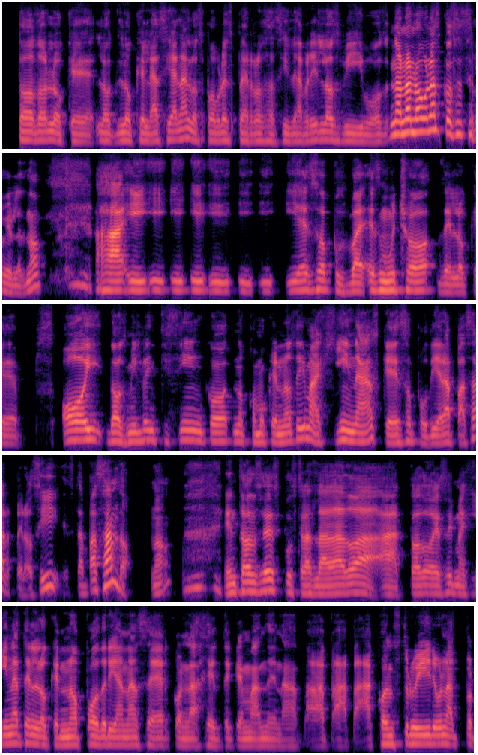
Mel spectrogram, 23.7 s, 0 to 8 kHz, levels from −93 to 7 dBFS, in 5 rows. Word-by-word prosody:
todo 125 Hz, -1 st, 0 dB
lo 120 Hz, -5 st, -2 dB
que 105 Hz, -2 st, -4 dB
lo 115 Hz, -2 st, -5 dB
lo 115 Hz, 0 st, -3 dB
que 115 Hz, -, -3 dB
le 110 Hz, -, -1 dB
hacían 125 Hz, +4 st, -1 dB
a 145 Hz, -, +3 dB
los 125 Hz, -5 st, -5 dB
pobres 115 Hz, -1 st, -4 dB
perros 110 Hz, -1 st, -5 dB
así 110 Hz, +1 st, -8 dB
de 110 Hz, -, -8 dB
abrirlos 120 Hz, +1 st, -3 dB
vivos. 105 Hz, -, -5 dB
No, 210 Hz, +1 st, +8 dB
no, 235 Hz, +2 st, +12 dB
no, 235 Hz, +1 st, +8 dB
unas 275 Hz, +2 st, +7 dB
cosas 210 Hz, -4 st, 0 dB
terribles, 120 Hz, -, -6 dB
¿no? 190 Hz, +1 st, -2 dB, 0.5 s
Ajá. 135 Hz, +1 st, +8 dB
Y 135 Hz, -, +3 dB
y 135 Hz, -1 st, -5 dB
y 135 Hz, -1 st, -6 dB
y 125 Hz, -2 st, -5 dB
y 120 Hz, -3 st, -10 dB
y 125 Hz, 0 st, -12 dB
y 130 Hz, -, -10 dB
y -, -, -2 dB
eso, 140 Hz, +1 st, -2 dB
pues, 125 Hz, -6 st, -8 dB
va 125 Hz, 0 st, +4 dB
es 135 Hz, +1 st, -2 dB
mucho 135 Hz, +1 st, +1 dB
de 115 Hz, 0 st, -3 dB
lo 110 Hz, -1 st, -5 dB
que, 105 Hz, -3 st, -7 dB
pues, -, -, -24 dB
hoy 155 Hz, +1 st, +4 dB
2025 135 Hz, +1 st, -2 dB
no, 130 Hz, -2 st, -6 dB
como 120 Hz, 0 st, -5 dB
que 120 Hz, -, -2 dB
no 125 Hz, +3 st, -1 dB
te 170 Hz, -, -1 dB
imaginas 135 Hz, -2 st, +2 dB
que 110 Hz, -, +1 dB
eso 130 Hz, +4 st, -5 dB
pudiera 110 Hz, +2 st, -1 dB
pasar, 105 Hz, -3 st, -3 dB
pero -, -, -10 dB
sí, 200 Hz, +7 st, -4 dB
está -, -, -12 dB
pasando, -, -, +3 dB, 0.2 s
¿no? 290 Hz, -, -8 dB, 0.5 s
Entonces, 145 Hz, +6 st, +2 dB
pues, 135 Hz, -5 st, -8 dB
trasladado 115 Hz, +3 st, +3 dB
a 130 Hz, -, +3 dB
a -, -, -12 dB
todo 120 Hz, +1 st, -2 dB
eso, 115 Hz, +4 st, -4 dB
imagínate 125 Hz, +4 st, -1 dB
lo 115 Hz, -5 st, +1 dB
que 110 Hz, -, -2 dB
no 115 Hz, +1 st, -1 dB
podrían 115 Hz, -3 st, +1 dB
hacer 105 Hz, -1 st, -1 dB
con 105 Hz, -2 st, -7 dB
la 100 Hz, -, -1 dB
gente 95 Hz, -2 st, -7 dB
que 100 Hz, -, -4 dB
manden 95 Hz, -1 st, -4 dB
a 90 Hz, -, -5 dB
a -, -, -5 dB, 0.4 s
a -, -, -11 dB
construir 130 Hz, +1 st, +2 dB
una, 120 Hz, -5 st, 0 dB
125 Hz, 205 wpm, -26 LUFS, 110-135 Hz, 0.5 s, no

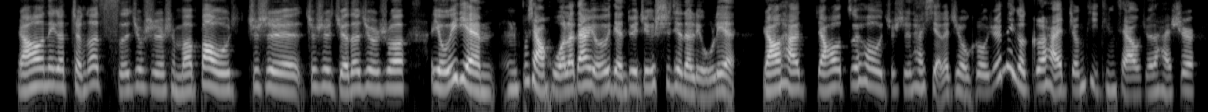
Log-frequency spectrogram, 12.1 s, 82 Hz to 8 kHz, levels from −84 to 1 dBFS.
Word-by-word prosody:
然 195 Hz, +1 st, +4 dB
后 240 Hz, +1 st, +6 dB
那 250 Hz, -1 st, -4 dB
个 235 Hz, -1 st, -2 dB
整 205 Hz, -4 st, -5 dB
个 260 Hz, +3 st, -2 dB
词 200 Hz, -6 st, -6 dB
就 235 Hz, +1 st, -9 dB
是 200 Hz, -3 st, -6 dB
什 205 Hz, -1 st, -11 dB
么 190 Hz, +2 st, -1 dB
爆 210 Hz, -1 st, +4 dB, 0.2 s
就 230 Hz, -, -8 dB
是 205 Hz, -5 st, 0 dB
就 235 Hz, -, -9 dB
是 235 Hz, 0 st, -5 dB
觉 190 Hz, -2 st, 0 dB
得 220 Hz, +1 st, -2 dB
就 225 Hz, 0 st, -4 dB
是 215 Hz, -, -3 dB
说， 220 Hz, 0 st, +1 dB, 0.3 s
有 220 Hz, -2 st, +1 dB
一 335 Hz, -, +5 dB
点， 200 Hz, -, +6 dB
嗯， 210 Hz, 0 st, -11 dB
不 290 Hz, -, -13 dB
想 190 Hz, -10 st, +6 dB
活 190 Hz, -3 st, -1 dB
了， 210 Hz, -, +4 dB
但 240 Hz, +1 st, +9 dB
是 -, -, +2 dB
有 195 Hz, +3 st, -2 dB
一 -, -, -9 dB
点 185 Hz, -5 st, -1 dB
对 220 Hz, -1 st, -2 dB
这 225 Hz, +1 st, -5 dB
个 230 Hz, -, -5 dB
世 255 Hz, -1 st, -3 dB
界 235 Hz, -1 st, -2 dB
的 180 Hz, -, +1 dB
留 155 Hz, -1 st, -7 dB
恋， 195 Hz, +1 st, 0 dB, 0.2 s
然 200 Hz, 0 st, +6 dB
后 220 Hz, -, +7 dB
他 215 Hz, -1 st, +3 dB
然 195 Hz, -1 st, +2 dB
后 230 Hz, +1 st, -1 dB
最 255 Hz, +2 st, -8 dB
后 245 Hz, -6 st, -6 dB
就 200 Hz, 0 st, -17 dB
是 200 Hz, -1 st, -11 dB
他 220 Hz, -1 st, -9 dB
写 220 Hz, -, -6 dB
了 175 Hz, -, -6 dB
这 195 Hz, +2 st, -11 dB
首 175 Hz, -, -6 dB
歌。 190 Hz, +3 st, -13 dB
我 185 Hz, -, -8 dB
觉 -, -, -12 dB
得 -, -, -3 dB
那 420 Hz, -, -4 dB
个 -, -, -1 dB
歌 230 Hz, -, -6 dB
儿 -, -, +2 dB
还 185 Hz, -5 st, +3 dB
整 200 Hz, +2 st, -10 dB
体 280 Hz, -2 st, -13 dB
听 200 Hz, +1 st, -19 dB
起 -, -, -17 dB
来 165 Hz, 0 st, +1 dB
我 170 Hz, -, -10 dB
觉 180 Hz, +1 st, -11 dB
得 195 Hz, -, -7 dB
还 175 Hz, -, -8 dB
是 195 Hz, +1 st, -5 dB
210 Hz, 370 characters per minute, -26 LUFS, 195-230 Hz, 0.3 s, 但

